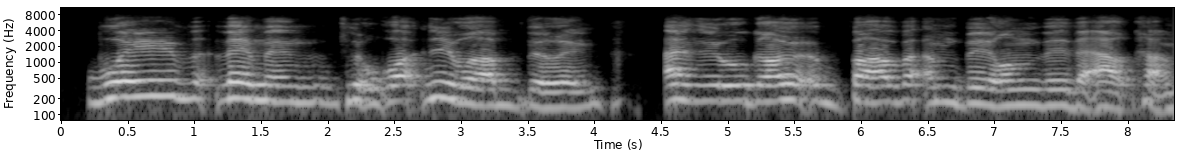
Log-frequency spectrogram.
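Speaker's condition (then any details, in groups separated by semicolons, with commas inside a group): Cerebral palsy; fine motor skills severely limited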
